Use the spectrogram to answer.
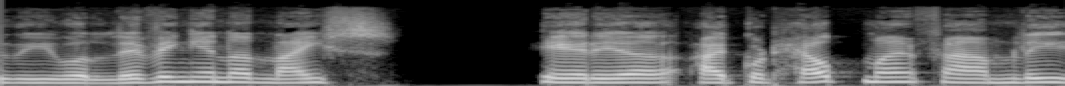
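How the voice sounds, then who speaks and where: A man with a Pakistani accent speaks at a high pitch with fairly even intonation, recorded very cleanly against a silent background in a dry, close sound with no echo. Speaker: HR executive. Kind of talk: interview conversation.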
